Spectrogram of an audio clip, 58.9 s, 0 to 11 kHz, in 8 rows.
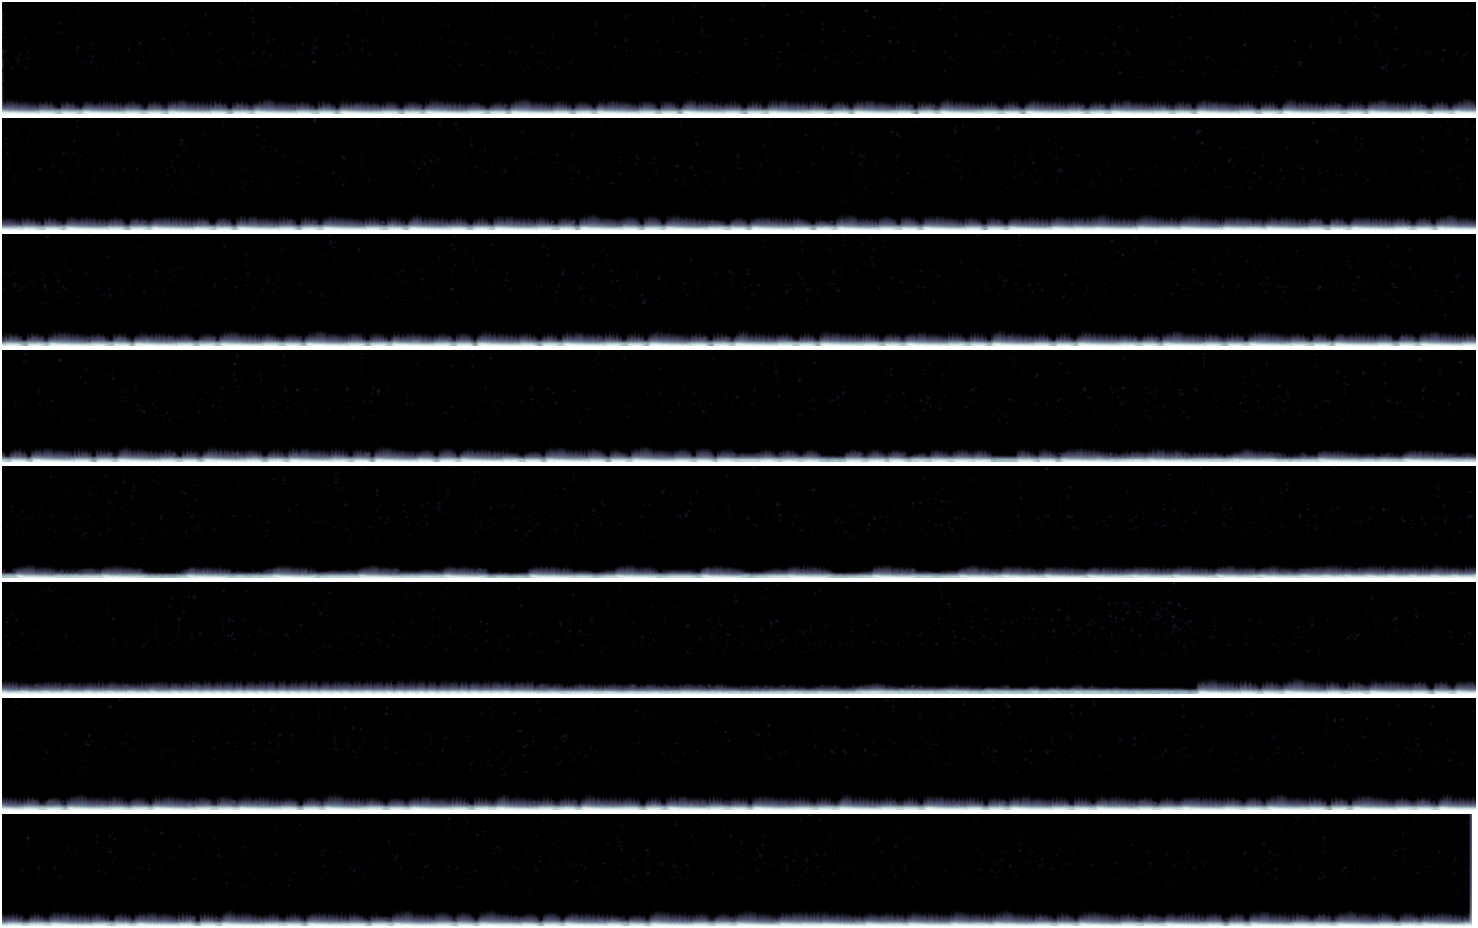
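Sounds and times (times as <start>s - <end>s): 
bass: 0.0s - 58.9s.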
